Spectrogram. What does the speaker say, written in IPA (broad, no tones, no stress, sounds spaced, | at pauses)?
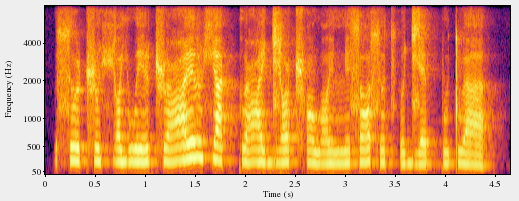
s ʊ ʈ͡ʂ ʊ ç ɔ j w e ʈ͡ʂ ʊ ʕ ɛ v ç a kː ʊ ʕ e d͡ʑ ɔ ʈ͡ʂʰ ɔ w ɔ ɪ̯ lː ɪ s ɔ s ʊ t͡sʼ ʊ d͡ʑ ɛ pː ʊ tʷ a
